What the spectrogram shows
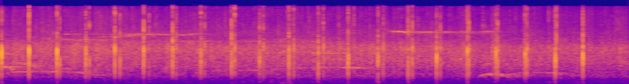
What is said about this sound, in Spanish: Pero si le quieren dar un aplauso a nuestro Señor Jesucristo, eso sí se lo agradecería. But if you want to applaud our Lord Jesus Christ, y ese sí está bueno. Then that's better.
